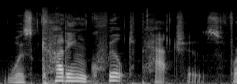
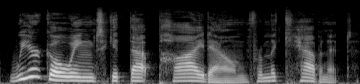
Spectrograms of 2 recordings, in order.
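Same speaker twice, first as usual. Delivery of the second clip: 1 toys' voice; 7 semitones higher, 4 dB louder than usual. A narrator's reading. Toys state their plan.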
